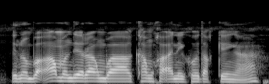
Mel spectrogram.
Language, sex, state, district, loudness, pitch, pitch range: Garo, male, Meghalaya, South Garo Hills, -15 LUFS, 140 Hz, 130-145 Hz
